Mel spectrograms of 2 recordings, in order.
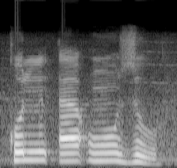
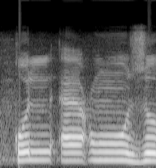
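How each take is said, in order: First: The consonant is a buzzing z sound. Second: The consonant is a buzzing z sound.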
